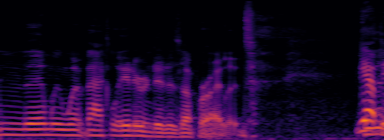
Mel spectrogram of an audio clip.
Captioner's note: chuckle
